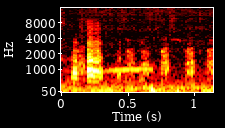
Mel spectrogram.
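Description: A Blue Langshan rooster clucks in a farmyard flock, giving several short, fairly faint clucks in an uneven rhythm with a quiet outdoor background.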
